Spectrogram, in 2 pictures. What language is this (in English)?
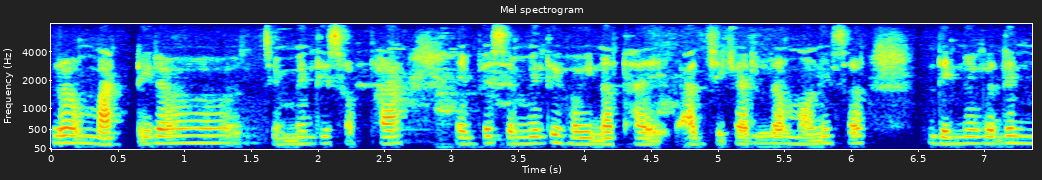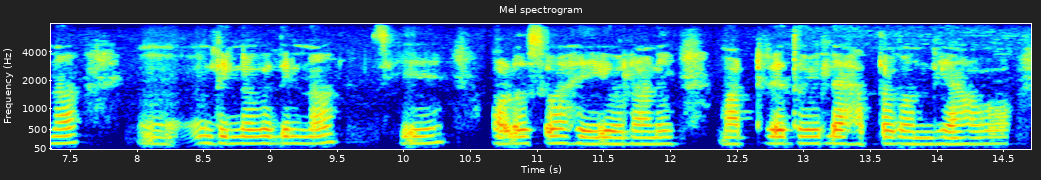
Odia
